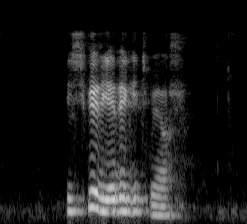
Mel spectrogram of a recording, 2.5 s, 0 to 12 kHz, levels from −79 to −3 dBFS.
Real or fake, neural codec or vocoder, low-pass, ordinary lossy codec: fake; codec, 16 kHz, 4 kbps, FunCodec, trained on Chinese and English, 50 frames a second; 7.2 kHz; Opus, 64 kbps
